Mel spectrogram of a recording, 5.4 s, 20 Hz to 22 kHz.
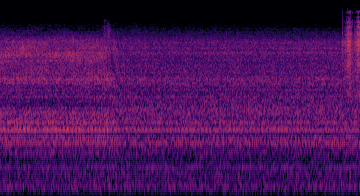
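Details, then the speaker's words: Trane 7.5-ton rooftop unit after replacing the inducer assembly; blower runs and the inducer fan gives a steady, even airy whoosh with no rattle, scrape or wobble, followed by spark ignition. "there's the blower there's the inducer sounds a lot better now and we'll see if we can"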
